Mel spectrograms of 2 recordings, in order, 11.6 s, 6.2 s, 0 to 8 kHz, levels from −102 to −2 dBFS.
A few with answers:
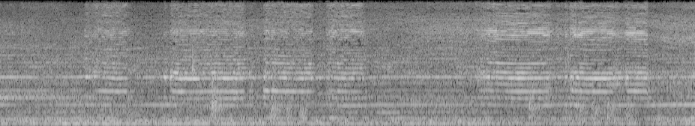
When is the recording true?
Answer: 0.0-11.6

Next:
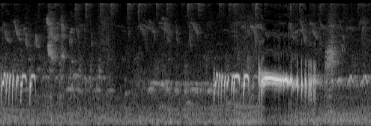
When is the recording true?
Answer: 0.0-6.2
